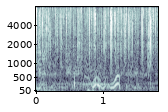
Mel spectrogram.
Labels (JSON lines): {"label": "biophony, cascading saw", "recorder": "SoundTrap 600 or HydroMoth"}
